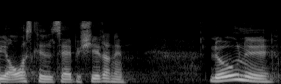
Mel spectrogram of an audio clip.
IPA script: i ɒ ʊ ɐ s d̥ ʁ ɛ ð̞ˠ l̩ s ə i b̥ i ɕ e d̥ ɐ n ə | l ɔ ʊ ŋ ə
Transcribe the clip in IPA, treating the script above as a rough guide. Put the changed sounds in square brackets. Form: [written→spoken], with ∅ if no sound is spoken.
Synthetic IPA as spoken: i ɒ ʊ ɐ s [d̥→ɡ̥] ʁ [ɛ→i] ð̞ˠ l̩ s ə [i→æ] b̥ [i→y] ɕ e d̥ ɐ n ə | l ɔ ʊ [ŋ→n] ə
